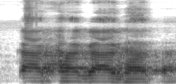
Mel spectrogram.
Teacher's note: का वर्ग के जितने भी अक्षर है वो कंठ से बोले जाते हैं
